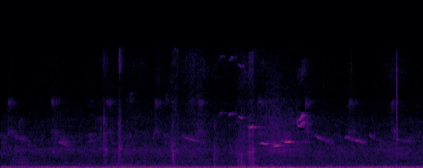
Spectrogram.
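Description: Small birds chirping now and then, short high chirps, several falling in pitch, over a steady low background rumble.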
